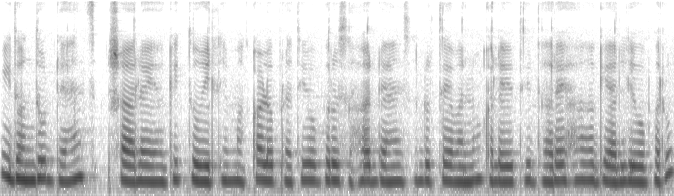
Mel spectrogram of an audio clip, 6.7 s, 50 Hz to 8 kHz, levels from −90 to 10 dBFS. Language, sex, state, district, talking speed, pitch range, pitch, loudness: Kannada, female, Karnataka, Mysore, 115 wpm, 200-215 Hz, 205 Hz, -27 LUFS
